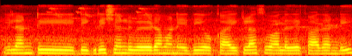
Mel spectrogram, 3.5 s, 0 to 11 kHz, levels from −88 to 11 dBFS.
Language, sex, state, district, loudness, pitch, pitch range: Telugu, female, Telangana, Nalgonda, -14 LUFS, 185 Hz, 175-190 Hz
